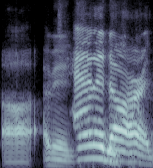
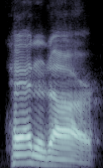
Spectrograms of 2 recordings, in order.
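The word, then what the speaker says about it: Thanedar: Thanadar. The H is silent. Thanadar. Thanadar.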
